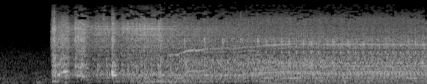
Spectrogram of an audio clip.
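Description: A Ford Focus MK1 fires up after a short crank, then settles into a loud, steady, slightly uneven idle from close by, running rough as carb cleaner burns off.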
